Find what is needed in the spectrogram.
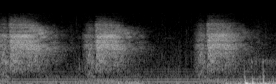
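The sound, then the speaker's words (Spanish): A whip is swung and cracked three times. Each stroke is a loud, hissing swish lasting about half a second, evenly spaced, followed by a few faint clicks at the end. “Pude, pero fue más divertido agitar el látigo. Mira, ahí va otra vez.”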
